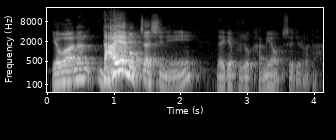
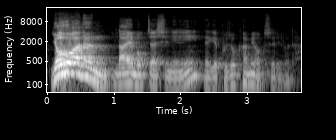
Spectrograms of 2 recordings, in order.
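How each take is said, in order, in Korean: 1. 강세는 '나의'에 있습니다. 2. 강세는 '여호와는'에 있습니다.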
